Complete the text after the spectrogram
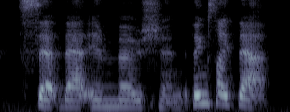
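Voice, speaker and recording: The recording is very clean, with a silent background. A woman speaks with lively intonation. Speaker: spiritual vlogger. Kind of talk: casual talk to camera. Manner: raises pitch when excited.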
